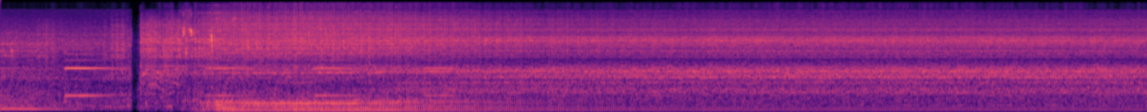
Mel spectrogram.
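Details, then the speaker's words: Turbocharged manual car, straight piped, airbox removed for cheap open filter, mic in engine bay, diverter valve plugged in (stock): cranks, catches, quick rev falling back over a couple of seconds to even idle; normal. "A couple things that add to the turbo noise itself is having a filter or an intake. In this case, we just did the cheap auto parts store filter, took out the air box, and we did that just for sound."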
